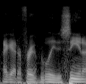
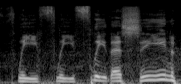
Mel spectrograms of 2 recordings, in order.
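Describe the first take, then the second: First: Said in the usual way. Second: Slow, hammed-up theatrical delivery; mock dramatic drawl. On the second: Streamer joking about fleeing the crime scene, slow mock drama. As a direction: stretch it out like a movie villain escaping.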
